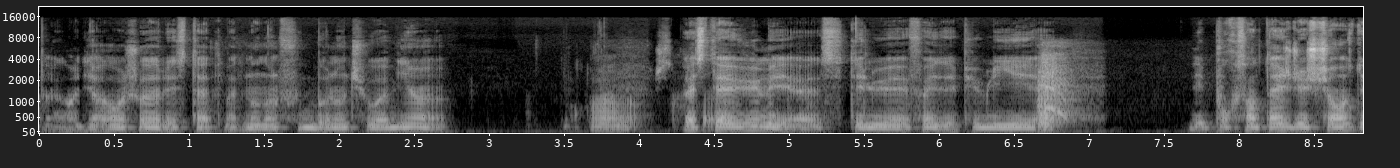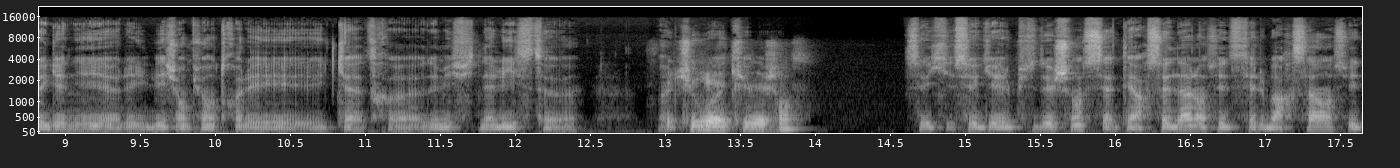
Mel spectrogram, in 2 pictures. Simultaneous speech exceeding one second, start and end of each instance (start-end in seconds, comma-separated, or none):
none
